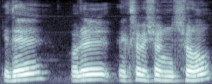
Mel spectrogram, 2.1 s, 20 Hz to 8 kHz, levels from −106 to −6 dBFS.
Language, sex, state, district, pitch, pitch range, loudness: Tamil, male, Tamil Nadu, Nilgiris, 180 Hz, 165-190 Hz, -14 LUFS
